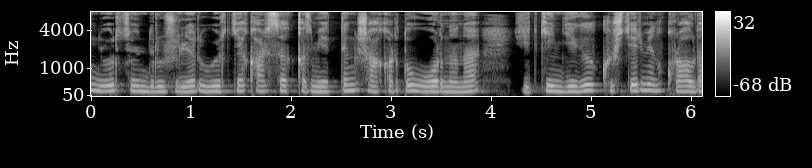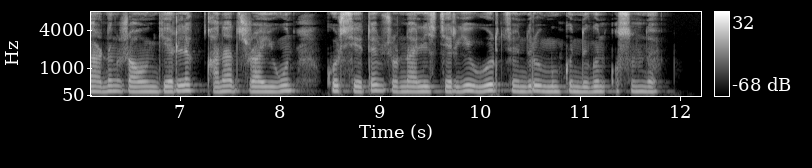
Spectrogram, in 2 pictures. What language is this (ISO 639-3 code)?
kaz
